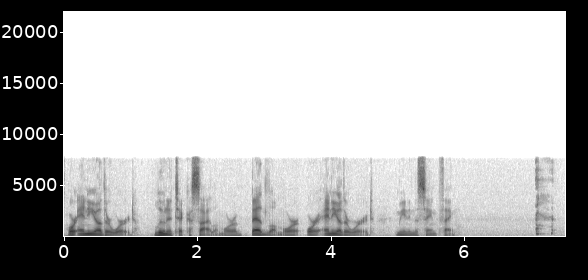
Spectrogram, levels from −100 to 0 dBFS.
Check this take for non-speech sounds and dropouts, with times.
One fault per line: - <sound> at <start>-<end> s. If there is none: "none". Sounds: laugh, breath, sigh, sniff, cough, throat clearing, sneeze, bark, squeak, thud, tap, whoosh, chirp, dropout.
- cough at 7.1-7.4 s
